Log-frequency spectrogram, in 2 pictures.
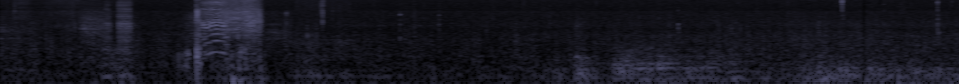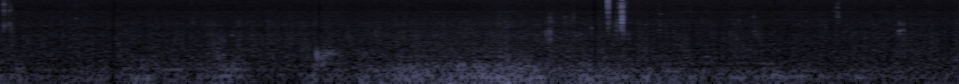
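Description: Gulping and swallowing juice from a plastic bottle held at the mouth, close to the microphone: low, irregular swallowing sounds, loudest about ten to eleven seconds in. A short sharp crackle about a second and a half in.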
